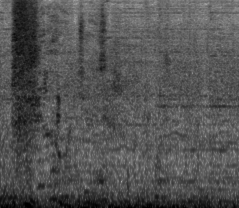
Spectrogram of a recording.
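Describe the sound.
A single sharp, breathy sneeze bursts out loudly at the very start, spraying snot onto a steering wheel, followed by laughter and a man's voice speaking over low background rumble.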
